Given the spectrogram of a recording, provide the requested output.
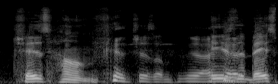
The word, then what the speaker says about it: Chisholm: Chisum. Chisum.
